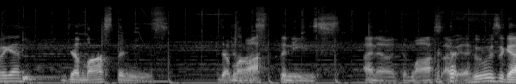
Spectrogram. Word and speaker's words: Demosthenes: Demosthenes.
